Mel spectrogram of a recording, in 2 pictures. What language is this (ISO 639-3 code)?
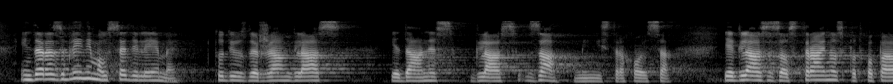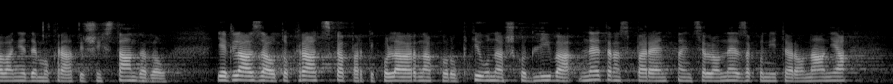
slv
